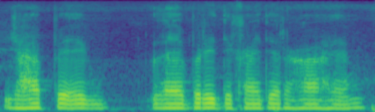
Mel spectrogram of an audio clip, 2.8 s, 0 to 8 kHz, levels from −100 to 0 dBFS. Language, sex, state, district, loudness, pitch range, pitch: Hindi, male, Arunachal Pradesh, Papum Pare, -18 LUFS, 110-115 Hz, 115 Hz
